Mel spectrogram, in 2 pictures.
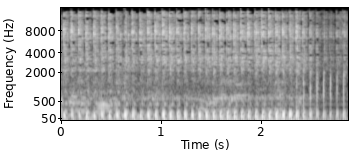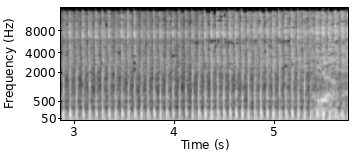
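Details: Yamaha Mio M3 scooter with low compression, possibly from valve clearance: loud, coarse, rapid clatter beats with every revolution over a rough single-cylinder idle. The clatter could also be from the piston, con rod or rocker housing.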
